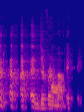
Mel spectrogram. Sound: laughing

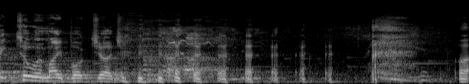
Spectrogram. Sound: laughs

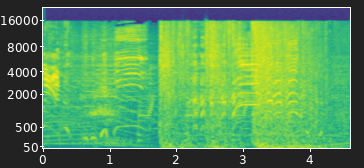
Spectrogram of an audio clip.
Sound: laughing

